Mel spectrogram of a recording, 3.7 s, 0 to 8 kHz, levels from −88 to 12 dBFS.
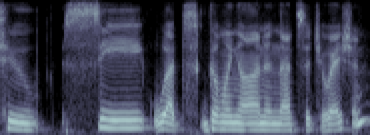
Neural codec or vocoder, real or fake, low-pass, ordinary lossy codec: none; real; 7.2 kHz; Opus, 32 kbps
